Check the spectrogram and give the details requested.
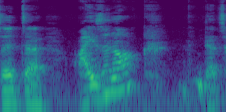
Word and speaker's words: Eisenach: was born in a little town called unpregnant mispronounced at eisenach I think that's how you say it and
